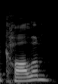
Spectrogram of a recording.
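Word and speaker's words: Colm: I I I have a friend um it's C O L M is his name. Uh but he's like just say column just say like a a column in a building.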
